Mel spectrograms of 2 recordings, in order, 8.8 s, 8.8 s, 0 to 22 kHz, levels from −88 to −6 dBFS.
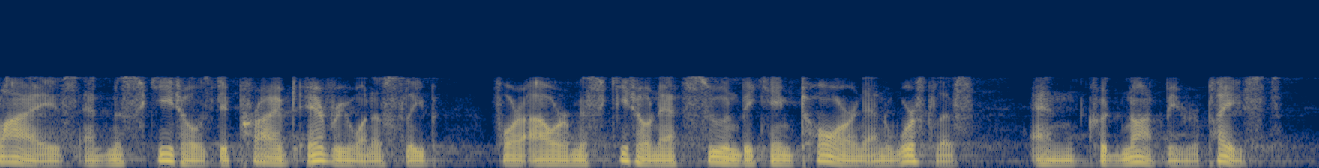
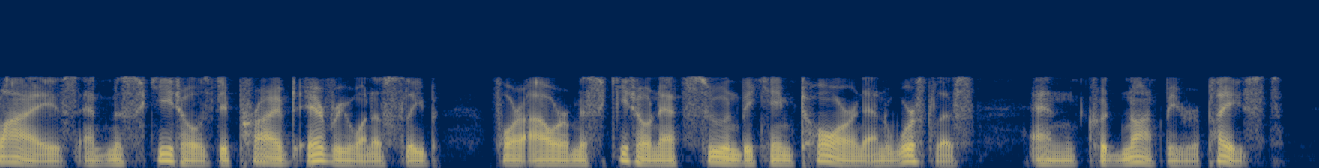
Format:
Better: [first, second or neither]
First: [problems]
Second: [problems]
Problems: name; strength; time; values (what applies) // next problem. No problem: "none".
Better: second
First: room echo; dies away in 0.8 s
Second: none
